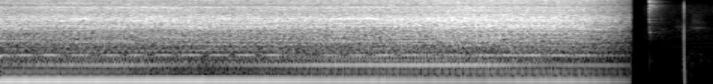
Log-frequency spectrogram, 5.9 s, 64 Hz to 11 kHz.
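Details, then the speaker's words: Newly rebuilt Audi A4 B5 1.8T turbo engine (GT2860RS) on its first 20-minute run-in cycle at 2000 rpm with 10W40 oil. A smooth, even drone held at fixed speed with no knocks or ticks, then shut off; it runs healthy. "Igatahes võime rahul olla. Mootor läks ilusti käima."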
